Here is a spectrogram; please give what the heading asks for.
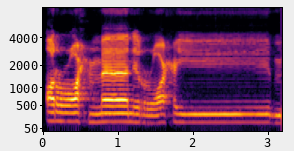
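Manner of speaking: slow chanted recitation with a full ra; Quran recitation. Shown as a demonstration. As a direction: recite slowly, giving the ra a full sound. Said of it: "اس کو اس طرح پڑھیں گے".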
